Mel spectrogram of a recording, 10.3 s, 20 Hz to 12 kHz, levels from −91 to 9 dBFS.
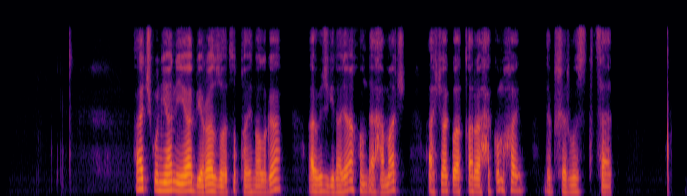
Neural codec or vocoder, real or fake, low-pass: codec, 16 kHz, 0.9 kbps, LongCat-Audio-Codec; fake; 7.2 kHz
